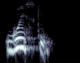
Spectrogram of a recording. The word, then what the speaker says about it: güisqui: And if we if we add two dots above the U, it's not silent anymore. Guero, Güisqui.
